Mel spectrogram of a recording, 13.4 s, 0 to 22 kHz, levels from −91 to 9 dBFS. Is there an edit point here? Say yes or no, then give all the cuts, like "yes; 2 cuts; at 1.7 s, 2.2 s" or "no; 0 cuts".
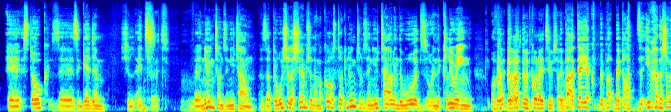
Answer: yes; 1 cut; at 5.1 s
